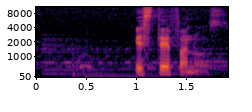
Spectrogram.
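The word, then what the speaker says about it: στέφανος: ¿Sabe cómo se pronuncia esa corona de laurel en griego? Estefanos.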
